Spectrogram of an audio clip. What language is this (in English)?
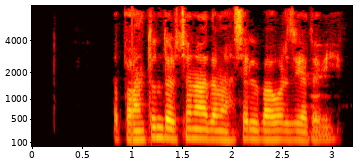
Pashto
